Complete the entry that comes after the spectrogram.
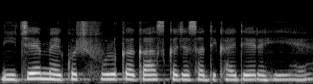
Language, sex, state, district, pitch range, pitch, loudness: Hindi, female, Arunachal Pradesh, Longding, 220-235 Hz, 225 Hz, -16 LUFS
